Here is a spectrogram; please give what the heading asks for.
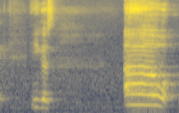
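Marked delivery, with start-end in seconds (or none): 1.2-1.8 high, loud "oh" of recognition; imitated startled realization; sudden realization. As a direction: act out the penny dropping. Kid suddenly realizes his mistake.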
